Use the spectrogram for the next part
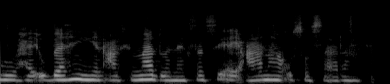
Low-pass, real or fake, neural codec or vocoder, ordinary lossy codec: none; fake; vocoder, 22.05 kHz, 80 mel bands, WaveNeXt; none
